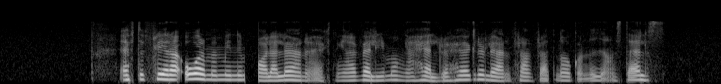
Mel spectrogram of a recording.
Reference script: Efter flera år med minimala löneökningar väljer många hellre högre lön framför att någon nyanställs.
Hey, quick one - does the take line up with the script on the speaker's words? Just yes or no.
yes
